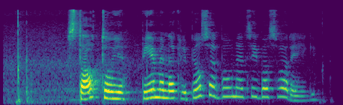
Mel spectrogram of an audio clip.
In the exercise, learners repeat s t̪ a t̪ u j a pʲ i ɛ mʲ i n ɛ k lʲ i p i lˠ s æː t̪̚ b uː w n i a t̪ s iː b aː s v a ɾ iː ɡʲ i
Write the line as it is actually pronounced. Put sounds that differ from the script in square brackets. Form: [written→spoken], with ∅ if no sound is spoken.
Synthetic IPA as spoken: s t̪ a t̪ u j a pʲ i ɛ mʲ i n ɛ k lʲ i p i lˠ s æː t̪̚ b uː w n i [a→ɛ] t̪ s iː b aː s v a ɾ iː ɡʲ i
